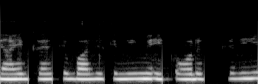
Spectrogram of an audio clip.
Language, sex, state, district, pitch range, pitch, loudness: Hindi, female, Himachal Pradesh, Shimla, 245-255 Hz, 245 Hz, -12 LUFS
